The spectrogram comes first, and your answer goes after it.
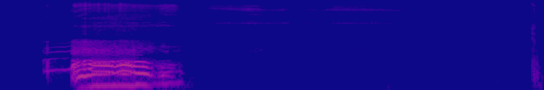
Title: Snoring Dog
